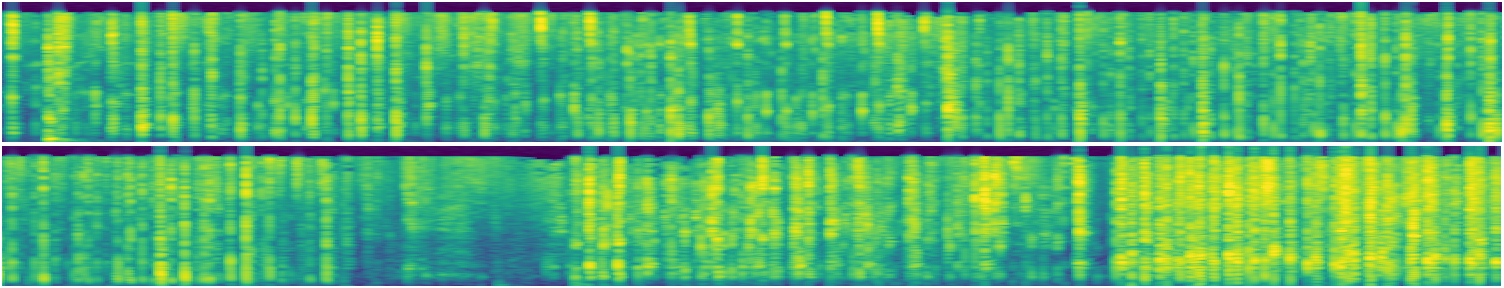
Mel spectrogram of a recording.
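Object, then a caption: Plastic jar with plastic lid. Fingertips and nails rapidly tap and scratch the blue plastic lid of a medium plastic petroleum jelly jar full of pale jelly. They make a dense stream of short, dry clicks and scrapes centered in the mids with little low end. The sound briefly softens near the ten-second mark, then returns and grows loudest in the final two seconds.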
